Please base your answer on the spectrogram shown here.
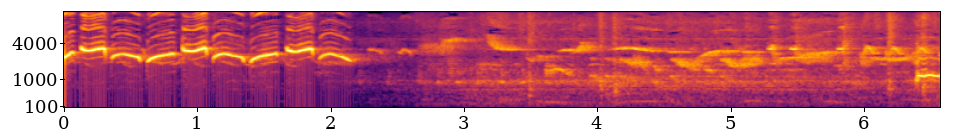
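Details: Tame Chinese hwamei singing a quick series of loud, bouncing high whistles for two seconds, then quieter warbling and chatter, ending with a single loud note.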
